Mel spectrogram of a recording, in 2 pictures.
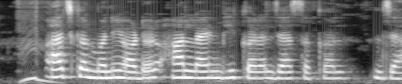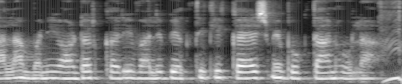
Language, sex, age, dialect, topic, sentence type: Bhojpuri, male, 18-24, Western, banking, statement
